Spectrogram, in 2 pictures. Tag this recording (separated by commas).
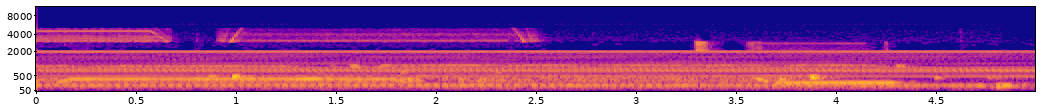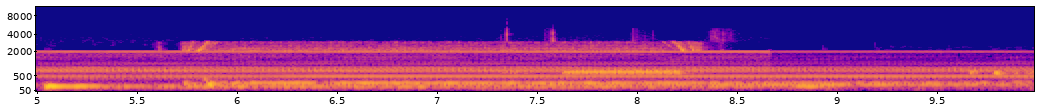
Hum, Mains hum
